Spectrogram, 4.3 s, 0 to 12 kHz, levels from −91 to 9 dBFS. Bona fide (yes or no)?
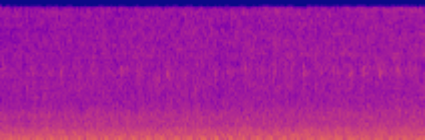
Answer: yes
